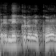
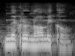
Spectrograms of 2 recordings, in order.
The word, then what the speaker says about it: Necronomicon: O Necromicron, não era o Necromicron? – Necronomicon.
